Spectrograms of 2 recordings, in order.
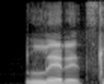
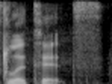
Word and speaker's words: Lititz: Hey, I need to come back around and say, Bryce, look, I was just looking for some company in these to mispronounce that. I called Lititz Lititz.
